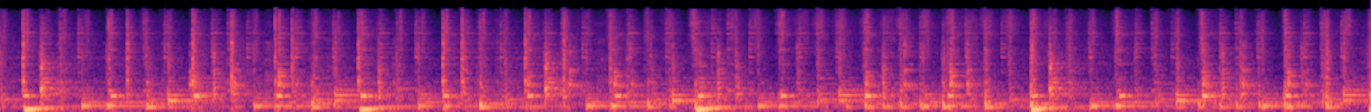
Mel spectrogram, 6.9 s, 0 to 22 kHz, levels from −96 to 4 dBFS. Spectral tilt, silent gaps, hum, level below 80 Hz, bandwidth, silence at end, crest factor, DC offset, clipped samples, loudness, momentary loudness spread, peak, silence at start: -5.5 dB/octave; none; none; -30 dBFS; 17 kHz; 0 s; 20 dB; under 0.1%; under 0.1%; -23 LUFS; 5 LU; -4 dBFS; 0 s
